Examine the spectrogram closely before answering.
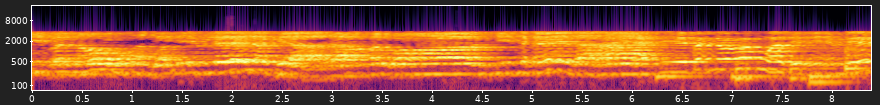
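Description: A group of men chanting in unison, singing a Sudanese Sufi madih, a praise song for the Prophet.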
